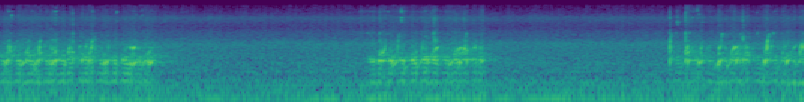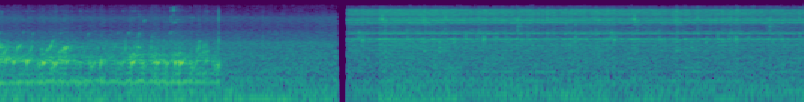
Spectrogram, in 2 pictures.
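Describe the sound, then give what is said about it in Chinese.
Three bursts of bubbly, throaty gargling with mouthwash, the last one longest, then an abrupt cut to a loud rush of watery noise that quickly fades. “已经要准备睡觉啦，他已经刷好了牙，漱好口，还洗好脸。”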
